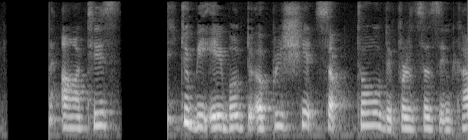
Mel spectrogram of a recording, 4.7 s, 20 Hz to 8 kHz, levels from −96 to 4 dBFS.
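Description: Clipped start after a pause occurs at 0.33 s and again at 1.52 s. Each time, the output path appears to have gone idle during the preceding silence of about 0.33 s and 0.38 s, then needed time to wake before passing audio again. About 171 ms and 167 ms of speech are lost, so the speech bursts in abruptly, its opening sounds missing, while the pauses themselves simply go quiet without any loss.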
